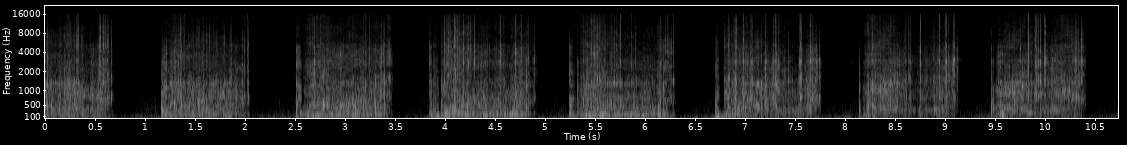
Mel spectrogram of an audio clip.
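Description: The end of a thin wooden craft stick scratches across a flat, gritty sheet of coarse sandpaper in eight separate strokes. Each stroke is a rough, dense, broadband scraping hiss that is strongest in the mid and upper range, and short quiet gaps fall between the strokes.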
